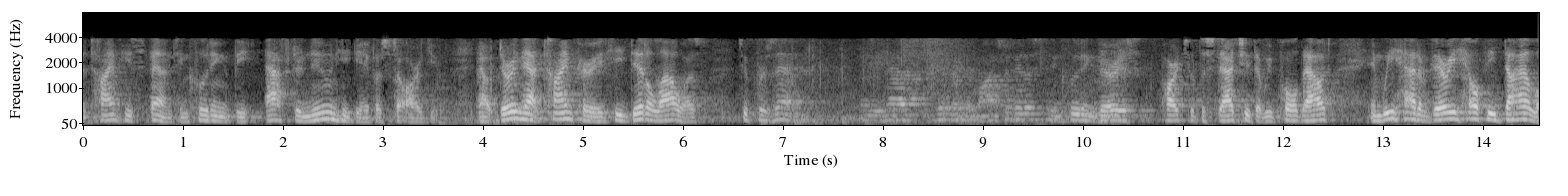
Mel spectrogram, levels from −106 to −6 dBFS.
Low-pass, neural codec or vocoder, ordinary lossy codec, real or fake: 7.2 kHz; none; AAC, 16 kbps; real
